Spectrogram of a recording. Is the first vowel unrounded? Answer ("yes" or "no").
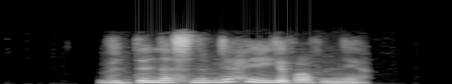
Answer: yes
